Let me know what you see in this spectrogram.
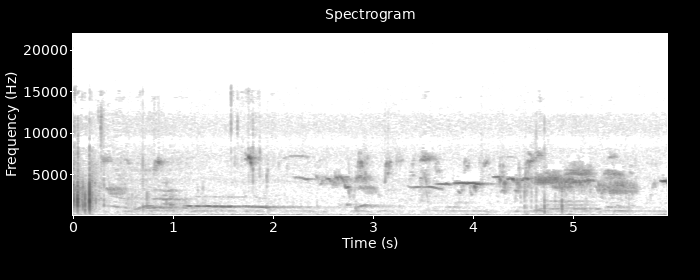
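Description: Small birds chirping and calling in short whistled notes, over a low rumbling noise on the microphone.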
